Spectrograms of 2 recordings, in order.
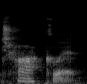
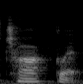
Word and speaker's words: chocolate: we speak in English we say chocolate which has like two sounds chocolate okay and just teacher moment I know that some people do it with three syllables choca like a kindergarten teacher might teach a child to cabify that way I do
